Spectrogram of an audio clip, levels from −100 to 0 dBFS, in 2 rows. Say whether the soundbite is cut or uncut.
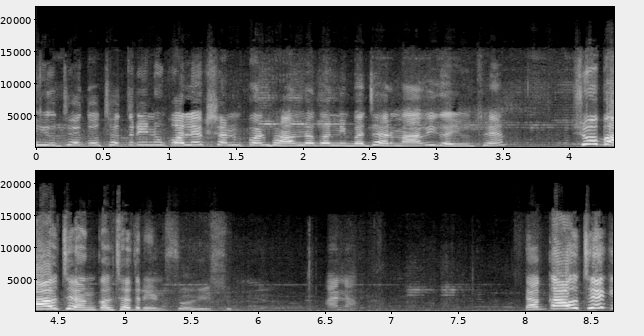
uncut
